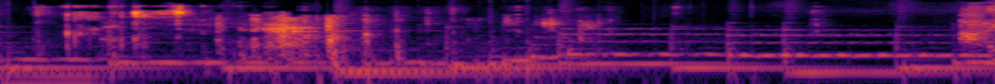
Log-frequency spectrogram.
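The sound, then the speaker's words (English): A spinning wheel, spun to pick who goes first among three people, gives off a rapid run of light ticking clicks, fairly quiet, over a steady sustained tone in the background. “So we're gonna be spinning the wheel right here.”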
